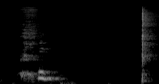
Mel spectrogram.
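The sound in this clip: A single sharp slap, delivered with a licked hand during rough play fighting, lands as one loud crack after a brief burst of voice and shuffling sound and a short silence.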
